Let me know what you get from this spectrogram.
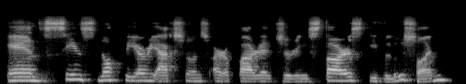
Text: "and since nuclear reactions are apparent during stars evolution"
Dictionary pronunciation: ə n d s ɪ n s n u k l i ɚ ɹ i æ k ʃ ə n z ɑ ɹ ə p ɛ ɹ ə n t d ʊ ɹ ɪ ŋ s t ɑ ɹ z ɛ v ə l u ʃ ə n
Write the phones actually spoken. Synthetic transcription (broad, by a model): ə n d s ɪ n s n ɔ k l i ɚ ɹ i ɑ k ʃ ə n s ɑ ɹ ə p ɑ ɹ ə n t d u ɹ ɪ ŋ s t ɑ ɹ s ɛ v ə l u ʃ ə n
